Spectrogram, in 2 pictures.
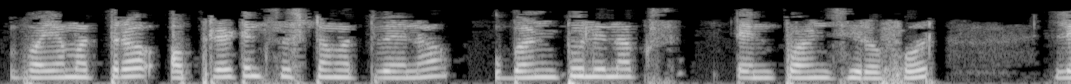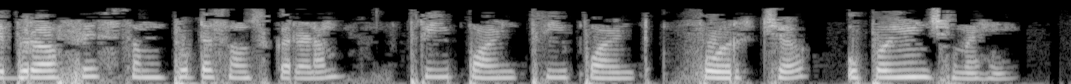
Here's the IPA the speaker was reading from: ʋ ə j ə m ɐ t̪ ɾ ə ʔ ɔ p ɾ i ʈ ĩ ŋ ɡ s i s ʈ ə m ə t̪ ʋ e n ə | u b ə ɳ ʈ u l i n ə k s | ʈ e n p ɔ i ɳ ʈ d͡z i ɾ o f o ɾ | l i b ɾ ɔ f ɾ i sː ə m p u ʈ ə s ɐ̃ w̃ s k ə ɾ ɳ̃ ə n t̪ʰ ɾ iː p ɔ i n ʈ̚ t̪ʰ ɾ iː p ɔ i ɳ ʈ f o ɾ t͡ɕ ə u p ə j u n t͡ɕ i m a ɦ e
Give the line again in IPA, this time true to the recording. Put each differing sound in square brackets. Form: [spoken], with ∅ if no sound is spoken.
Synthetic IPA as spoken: ʋ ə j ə m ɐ t̪ ɾ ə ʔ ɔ p ɾ [e] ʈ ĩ ŋ ɡ s i s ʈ ə m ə t̪ ʋ e n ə | u b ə ɳ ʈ u l i n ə k s | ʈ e n p ɔ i ɳ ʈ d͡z i ɾ o f o ɾ | l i b ɾ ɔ f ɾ i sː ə m p u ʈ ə s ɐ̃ w̃ s k ə ɾ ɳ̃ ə [m] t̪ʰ ɾ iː p ɔ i [ɳ] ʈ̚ t̪ʰ ɾ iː p ɔ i ɳ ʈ f o ɾ t͡ɕ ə u p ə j u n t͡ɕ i m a ɦ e

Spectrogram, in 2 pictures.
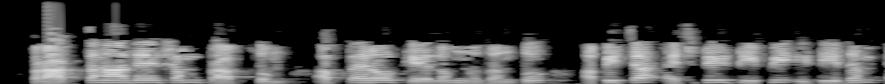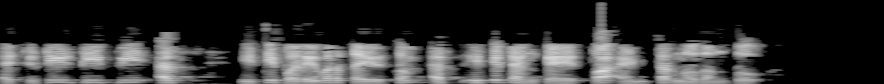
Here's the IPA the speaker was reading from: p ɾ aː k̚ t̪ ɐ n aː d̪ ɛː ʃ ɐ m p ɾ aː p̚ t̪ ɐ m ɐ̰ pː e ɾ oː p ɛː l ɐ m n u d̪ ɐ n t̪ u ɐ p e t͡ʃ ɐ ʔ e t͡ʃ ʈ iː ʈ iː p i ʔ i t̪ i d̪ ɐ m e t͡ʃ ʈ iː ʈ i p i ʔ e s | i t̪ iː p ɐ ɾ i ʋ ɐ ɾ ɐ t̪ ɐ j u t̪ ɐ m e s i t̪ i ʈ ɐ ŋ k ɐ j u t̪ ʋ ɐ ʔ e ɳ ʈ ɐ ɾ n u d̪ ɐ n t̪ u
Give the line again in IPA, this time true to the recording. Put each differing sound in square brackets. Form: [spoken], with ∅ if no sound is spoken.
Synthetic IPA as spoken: p ɾ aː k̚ t̪ ɐ n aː d̪ ɛː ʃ ɐ m p ɾ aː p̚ t̪ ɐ m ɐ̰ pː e ɾ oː [k] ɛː l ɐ m n u d̪ ɐ n t̪ u ɐ p [i] t͡ʃ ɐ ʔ e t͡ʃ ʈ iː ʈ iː p i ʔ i t̪ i d̪ ɐ m e t͡ʃ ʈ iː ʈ i p i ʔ e s | i t̪ [i] p ɐ ɾ i ʋ ɐ ɾ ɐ t̪ ɐ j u t̪ ɐ m e s i t̪ i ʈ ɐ ŋ k ɐ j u t̪ ʋ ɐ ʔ e ɳ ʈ ɐ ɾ n u d̪ ɐ n t̪ u

